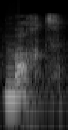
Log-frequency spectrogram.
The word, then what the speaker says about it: morte: Sometimes with that past participle mort, the pronunciation changes to morte because the E after the T makes the T sound.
